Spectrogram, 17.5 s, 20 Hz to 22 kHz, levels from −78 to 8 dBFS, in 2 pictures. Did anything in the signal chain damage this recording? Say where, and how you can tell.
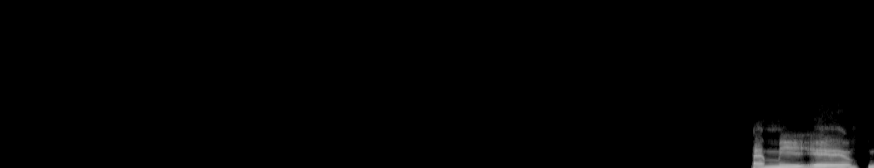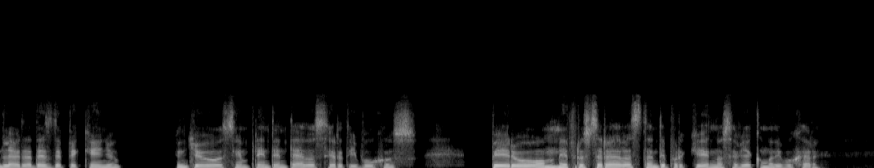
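No, nothing audible in this speech recording points to damage at any stage of the signal chain.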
